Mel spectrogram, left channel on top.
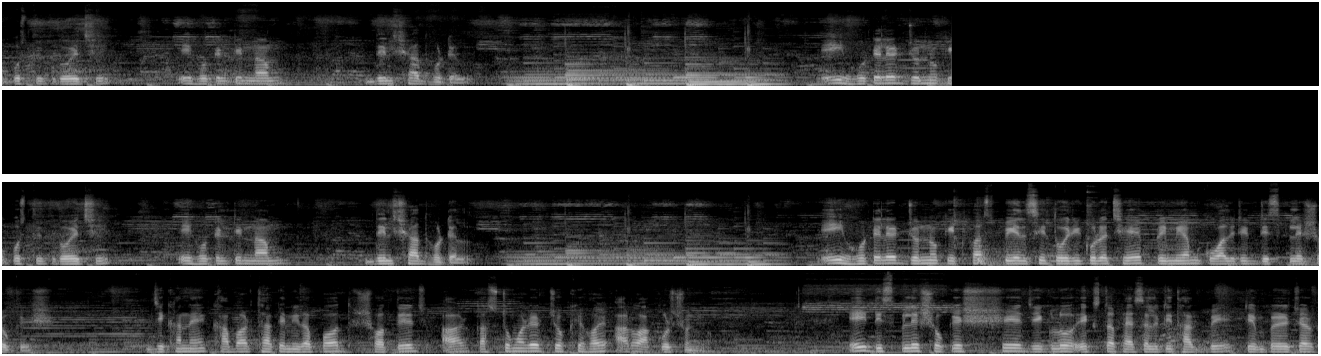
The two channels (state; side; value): drops out; left; at 9.5 s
